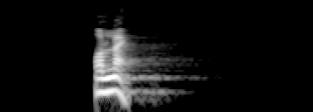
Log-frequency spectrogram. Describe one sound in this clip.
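A man speaks out loudly in a room that echoes a little.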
